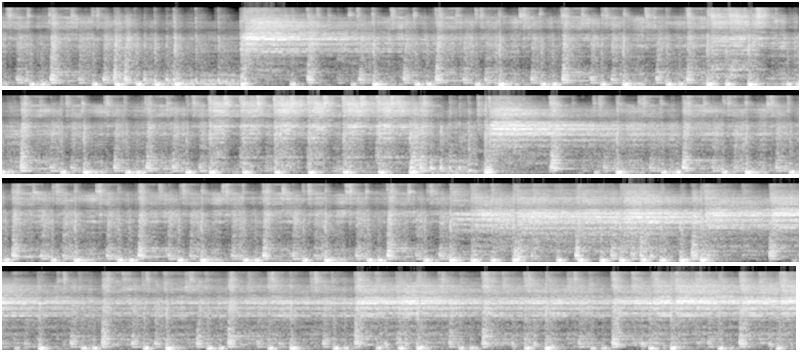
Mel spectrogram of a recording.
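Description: Acoustic drum kit being played continuously: a busy bass drum and snare groove, with loud cymbal washes coming in a few seconds in, again near the middle, and through the last third.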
